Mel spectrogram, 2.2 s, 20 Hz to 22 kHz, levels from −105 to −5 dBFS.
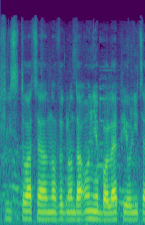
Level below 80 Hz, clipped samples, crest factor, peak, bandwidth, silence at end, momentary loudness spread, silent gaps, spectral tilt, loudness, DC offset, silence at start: -52 dBFS; under 0.1%; 16 dB; -6 dBFS; 15.5 kHz; 0 s; 4 LU; none; -6 dB/octave; -21 LUFS; under 0.1%; 0 s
